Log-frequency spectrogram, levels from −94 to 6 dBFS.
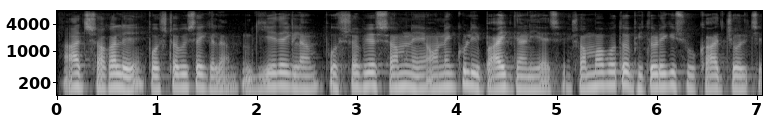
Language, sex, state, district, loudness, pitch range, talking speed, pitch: Bengali, male, West Bengal, North 24 Parganas, -25 LUFS, 145-160 Hz, 185 wpm, 155 Hz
